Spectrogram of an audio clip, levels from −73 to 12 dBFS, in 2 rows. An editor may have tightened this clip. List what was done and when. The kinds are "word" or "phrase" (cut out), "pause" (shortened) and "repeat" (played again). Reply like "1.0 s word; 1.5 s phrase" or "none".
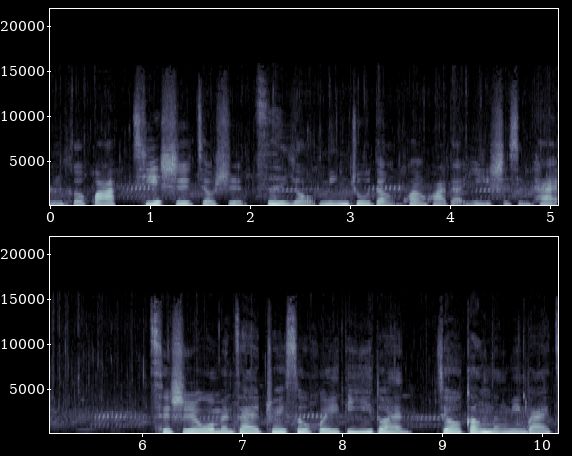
6.0 s pause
